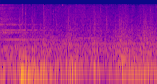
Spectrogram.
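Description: Horse hooves gallop in Elden Ring with a quick, steady clip-clop rhythm, close and moderately loud, mixed with faint mechanical game sounds.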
